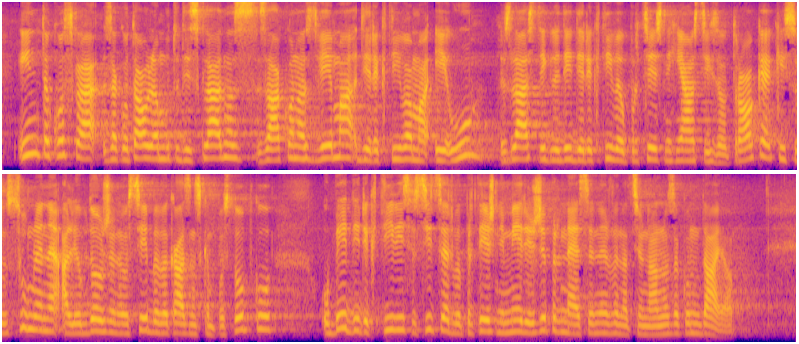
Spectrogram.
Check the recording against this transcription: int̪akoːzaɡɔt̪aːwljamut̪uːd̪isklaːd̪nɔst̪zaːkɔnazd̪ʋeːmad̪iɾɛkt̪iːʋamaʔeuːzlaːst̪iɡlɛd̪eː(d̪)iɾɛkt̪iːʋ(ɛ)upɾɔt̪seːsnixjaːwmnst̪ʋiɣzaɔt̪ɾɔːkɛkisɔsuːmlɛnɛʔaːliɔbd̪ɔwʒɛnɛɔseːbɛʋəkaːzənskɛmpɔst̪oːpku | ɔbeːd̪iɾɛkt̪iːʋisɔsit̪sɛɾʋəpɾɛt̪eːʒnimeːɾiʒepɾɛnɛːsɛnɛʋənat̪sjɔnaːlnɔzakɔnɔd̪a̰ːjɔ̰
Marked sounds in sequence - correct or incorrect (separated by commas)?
correct, correct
